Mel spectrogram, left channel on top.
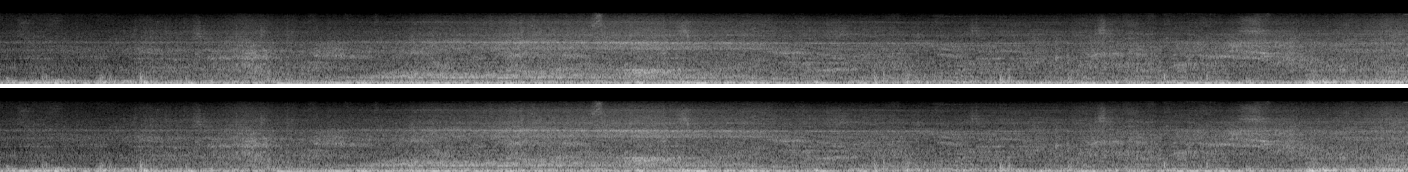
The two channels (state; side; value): identical; both; correlation 1.00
